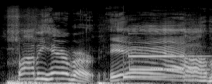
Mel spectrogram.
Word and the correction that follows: Hebert: That's not how you pronounce it. – For me, it does. – Bobby Hebert. Yeah. He's French.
